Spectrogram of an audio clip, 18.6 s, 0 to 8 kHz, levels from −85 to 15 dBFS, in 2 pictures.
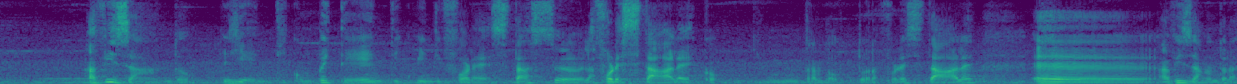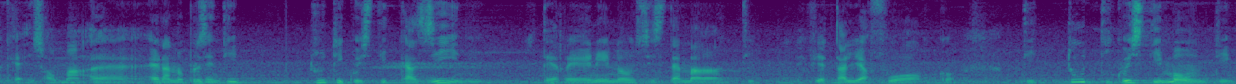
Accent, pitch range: native, 95-130 Hz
